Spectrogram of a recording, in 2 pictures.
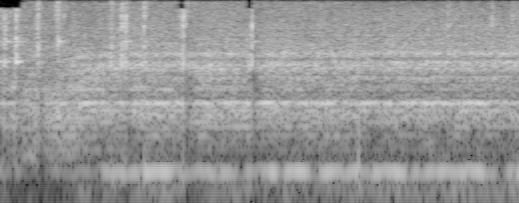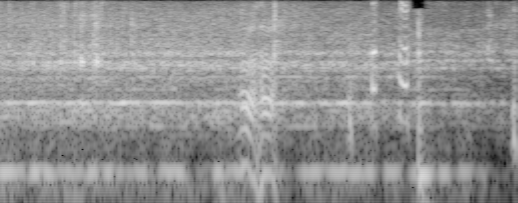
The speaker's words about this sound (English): That's probably the vent going on. Because, you know, like, when you start, turn the light on in the room.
